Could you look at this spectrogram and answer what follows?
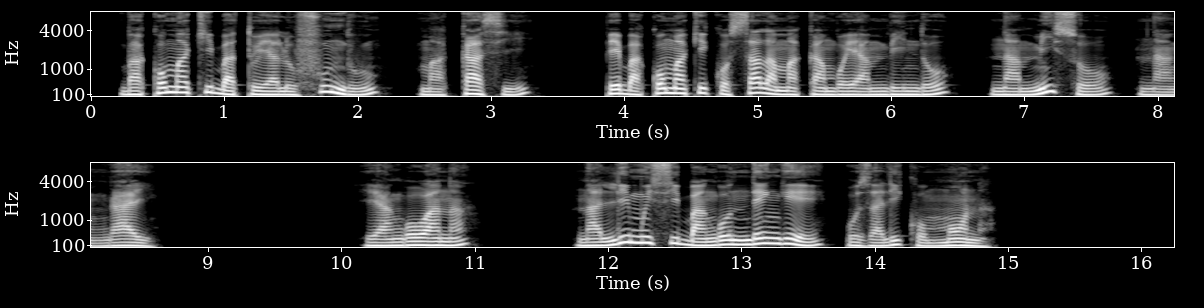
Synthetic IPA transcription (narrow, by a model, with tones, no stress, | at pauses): ba˨ko˦ma˦ki˦ba˨to˨ja˨lo˨fu˦ndu˨ | ma˨ka˦si˨ | pe˦ba˨ko˦ma˦ki˦ko˨sa˦la˨ma˨ka˨mbo˨ja˨mbi˨ndo˦ | na˨mi˦so˨ | na˨ŋɡa˦i˦ | ja˨ŋɡo˦wa˦na˦ | na˨li˦mwi˦si˦ba˨ŋɡo˦nde˦ŋɡe˦o˨za˨li˦ko˨mɔ˦na˨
